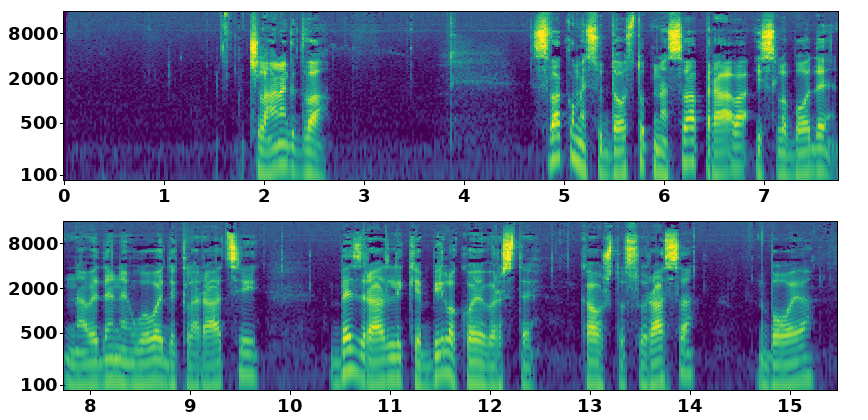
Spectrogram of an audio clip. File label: Croatian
